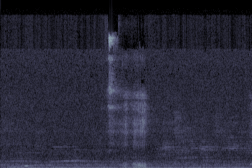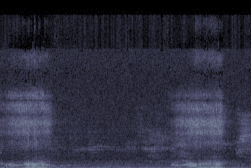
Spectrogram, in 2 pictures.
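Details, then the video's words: Snoring dog producing three grating snores spaced about three to four seconds apart, the later ones louder, with a faint rising tone early on and a steady background hum. "Dog roncando"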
